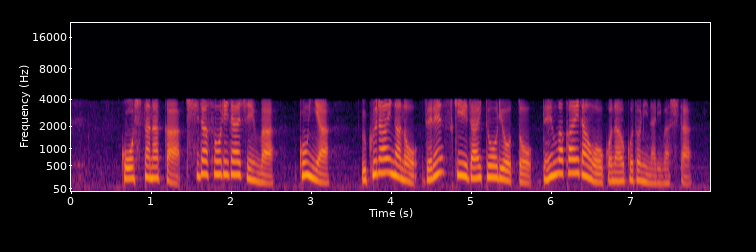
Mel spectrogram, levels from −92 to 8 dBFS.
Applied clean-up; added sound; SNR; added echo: none; none; none; none.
